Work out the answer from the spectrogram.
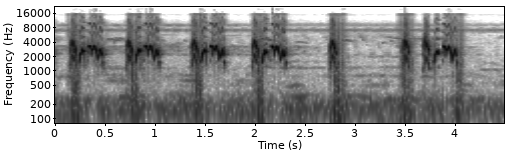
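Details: Sooty-headed bulbul, for attracting wild birds and song training, pouring out repeated bubbly three-note phrases roughly every half second, with a few single sharp notes mixed in.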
